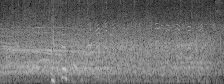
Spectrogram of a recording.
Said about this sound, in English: Y'all are cheering for malaria?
